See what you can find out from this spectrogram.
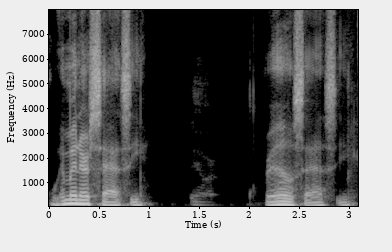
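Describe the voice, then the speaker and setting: A man's voice: medium pitch, slow. A man co-hosting a podcast in casual banter, teasing the others and laughing a lot. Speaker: podcast co-host.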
